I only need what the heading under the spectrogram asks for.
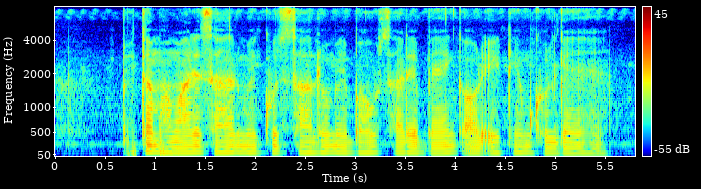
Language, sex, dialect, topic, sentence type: Hindi, male, Marwari Dhudhari, banking, statement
